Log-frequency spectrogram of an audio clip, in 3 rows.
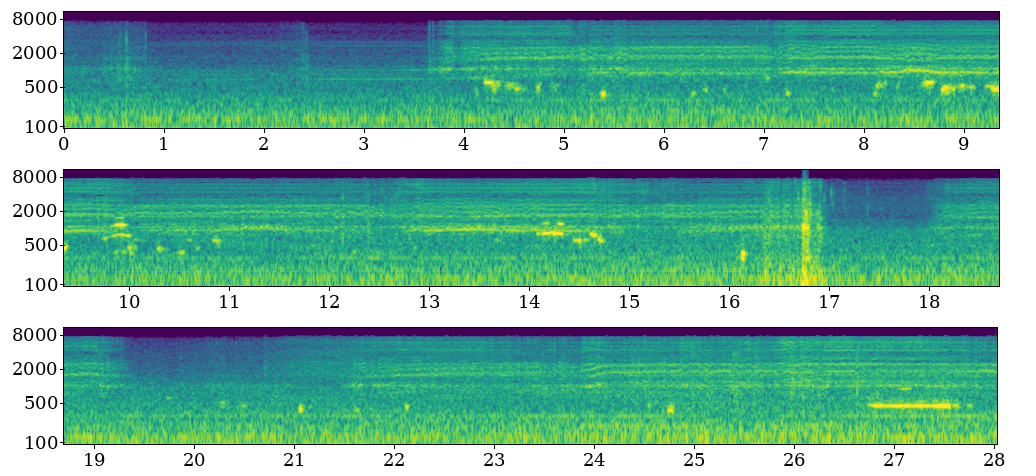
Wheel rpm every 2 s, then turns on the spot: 0, 20, 110, 110, 110, 110, 110, 110, 40, 40, 30, 120, 160, 160.
16-18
